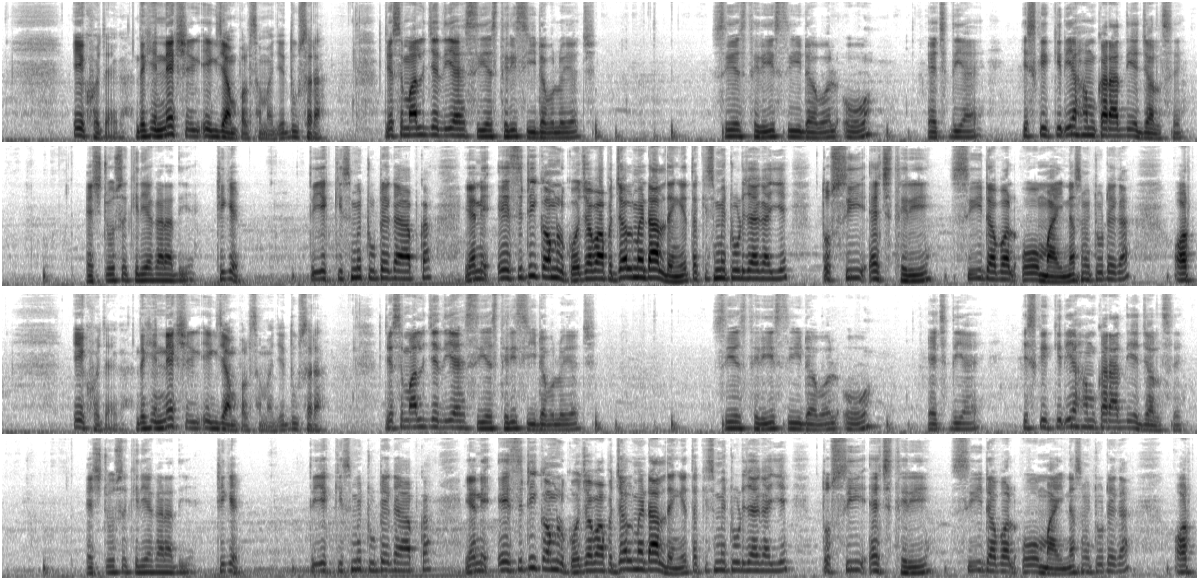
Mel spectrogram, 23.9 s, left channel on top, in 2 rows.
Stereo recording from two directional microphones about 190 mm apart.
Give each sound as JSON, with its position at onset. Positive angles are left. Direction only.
{"t": 0.3, "sound": "speech", "side_deg": 45}
{"t": 7.1, "sound": "speech", "side_deg": 40}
